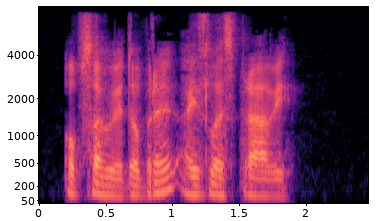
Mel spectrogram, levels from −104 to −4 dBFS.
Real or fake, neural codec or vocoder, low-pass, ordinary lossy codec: real; none; 7.2 kHz; AAC, 32 kbps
